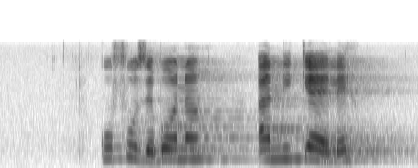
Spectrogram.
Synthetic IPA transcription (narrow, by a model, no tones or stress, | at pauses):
k̬ufuzɛɓɔnaː | nik̬ɛːlɛ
